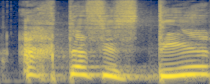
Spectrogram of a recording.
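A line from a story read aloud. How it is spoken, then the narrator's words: Shouted. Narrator (German): rief Traumjörge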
